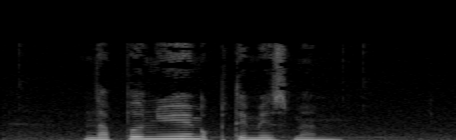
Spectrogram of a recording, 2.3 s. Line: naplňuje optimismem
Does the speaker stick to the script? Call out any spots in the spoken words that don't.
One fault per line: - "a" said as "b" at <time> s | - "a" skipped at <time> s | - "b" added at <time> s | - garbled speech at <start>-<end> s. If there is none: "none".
none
